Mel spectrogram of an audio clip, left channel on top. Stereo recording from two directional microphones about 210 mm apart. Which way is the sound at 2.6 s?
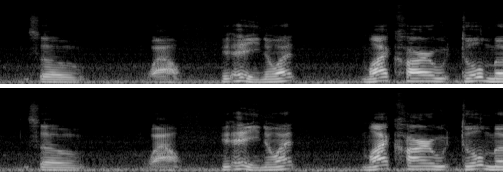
30° left (ahead or behind).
